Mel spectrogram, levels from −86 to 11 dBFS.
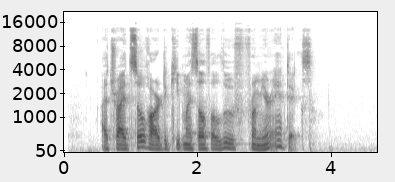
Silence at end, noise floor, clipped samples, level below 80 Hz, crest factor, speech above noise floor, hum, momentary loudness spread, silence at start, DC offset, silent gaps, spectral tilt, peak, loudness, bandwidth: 1 s; -64 dBFS; under 0.1%; -58 dBFS; 18 dB; 38 dB; none; 12 LU; 0.55 s; under 0.1%; none; -5 dB/octave; -8 dBFS; -26 LUFS; 14.5 kHz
